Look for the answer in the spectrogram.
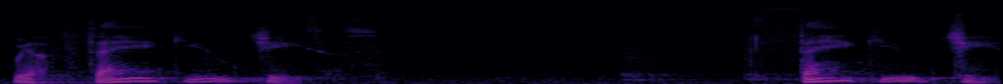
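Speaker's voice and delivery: soft, thankful Cajun voice; soft Cajun thanks; grateful Cajun accent. Retold or imitated. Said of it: "with the most beautiful Cajun accent".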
